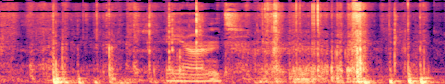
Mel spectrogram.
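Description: A cardboard box rustles and scrapes as hands open it.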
